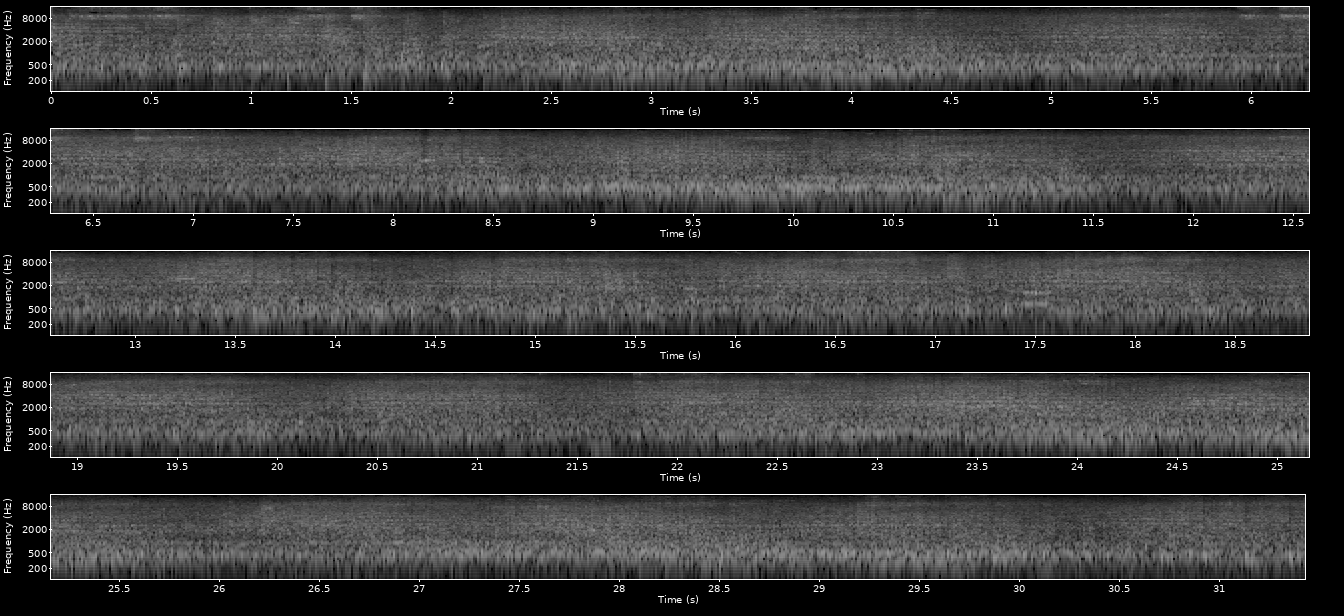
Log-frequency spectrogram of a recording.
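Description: Long freight train of loaded timber wagons rolling past close by: a steady loud rumble of steel wheels on the rails with a regular clacking as each wheelset passes.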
